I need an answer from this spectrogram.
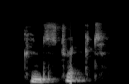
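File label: "constrict", British English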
